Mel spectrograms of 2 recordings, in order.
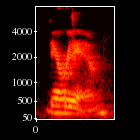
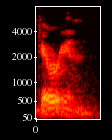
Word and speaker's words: Darien: the formal party at darien pronounced apparently darian oh it's pronounced darian spelled i should say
